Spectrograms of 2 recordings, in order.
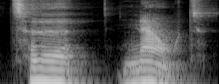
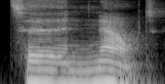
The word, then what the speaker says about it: turn out: native English speakers who pronounce it as one word by moving the n from the end of turn to the front of the o of out. So turn out becomes turn out, turn out.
